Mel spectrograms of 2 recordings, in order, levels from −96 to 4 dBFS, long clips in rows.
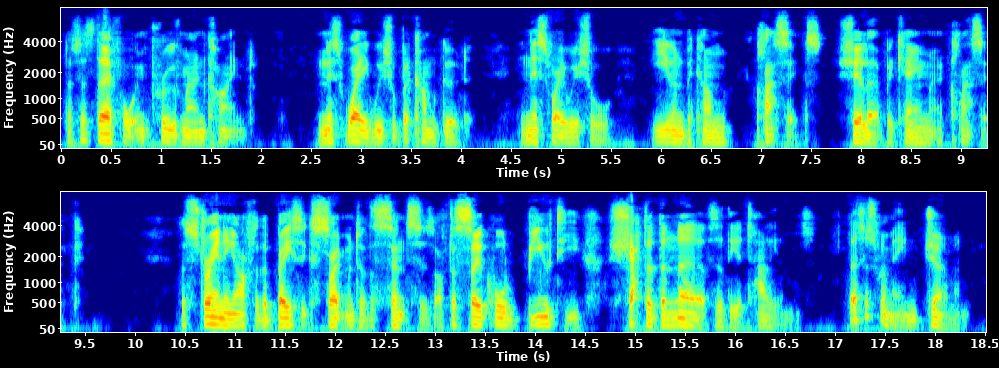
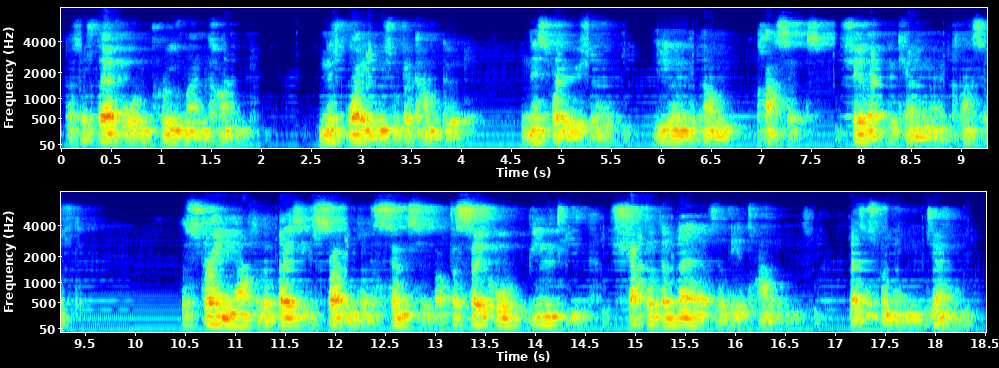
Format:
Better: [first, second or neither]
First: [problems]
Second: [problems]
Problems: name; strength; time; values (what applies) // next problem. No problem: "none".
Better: first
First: none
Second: noise reduction (neural separator model SepFormer DNS4)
